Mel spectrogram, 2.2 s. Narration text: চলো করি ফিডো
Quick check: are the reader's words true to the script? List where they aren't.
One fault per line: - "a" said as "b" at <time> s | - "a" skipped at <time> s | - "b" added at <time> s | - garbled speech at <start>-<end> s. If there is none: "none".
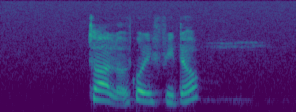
none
